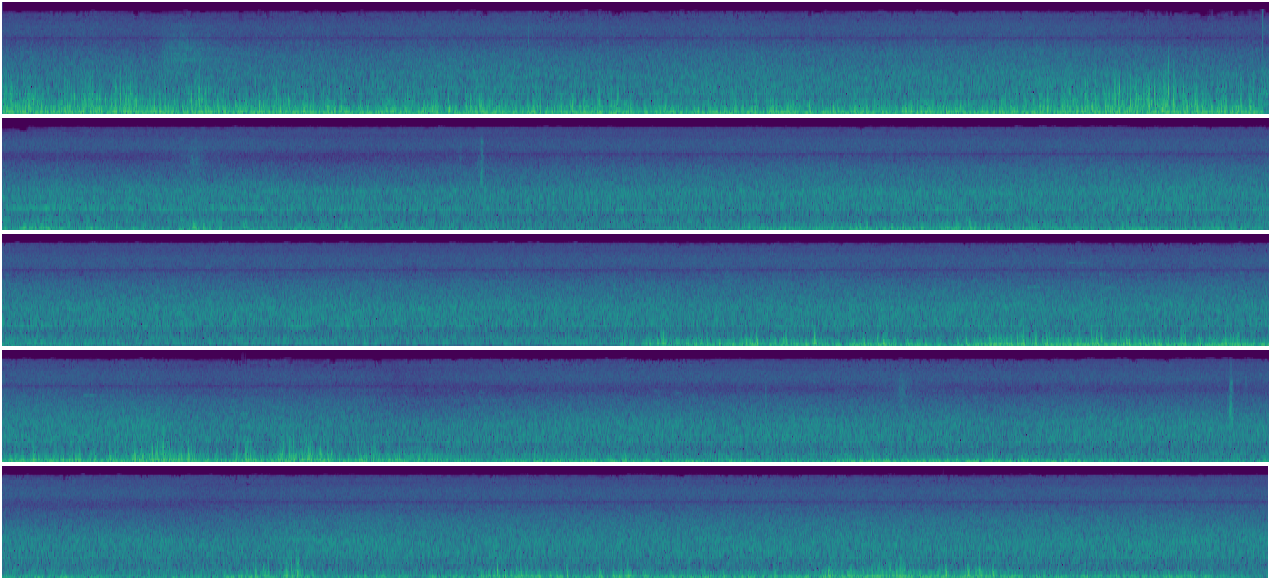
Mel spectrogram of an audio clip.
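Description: Wind buffeting the camera microphone in gusts: strong for about the first six seconds, dying down through the middle, then gusting again from about halfway on.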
